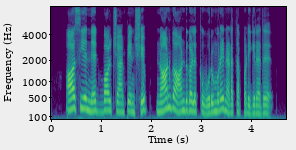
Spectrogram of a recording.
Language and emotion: Tamil, neutral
